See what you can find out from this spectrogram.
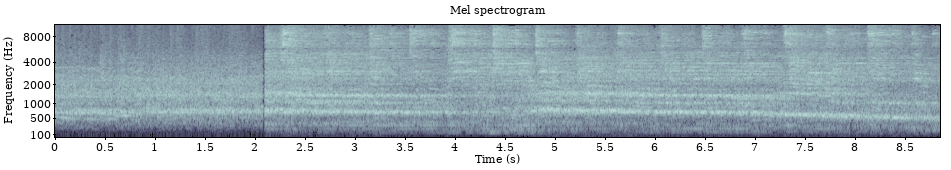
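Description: A huge football stadium crowd sings and cheers together on a warm day, a dense, sustained wall of voices rolling on without a break, swelling louder partway through with scattered shouts and whistles on top.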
